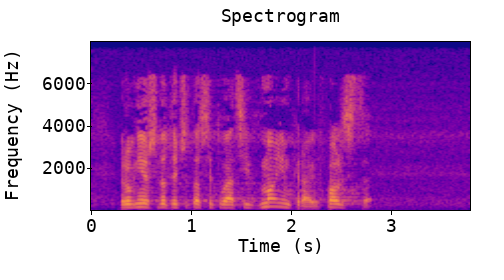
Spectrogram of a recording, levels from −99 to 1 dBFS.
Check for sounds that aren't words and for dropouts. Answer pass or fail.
pass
